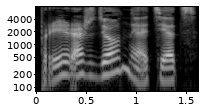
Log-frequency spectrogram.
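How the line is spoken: Icy tone. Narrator (Russian): ледяным тоном проговорил Макс

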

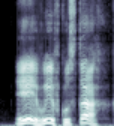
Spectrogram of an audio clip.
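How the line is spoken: Ringing shout. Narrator (Russian): крикнула звонким голосом

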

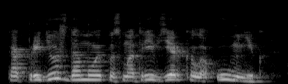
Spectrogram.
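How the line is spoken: Cold. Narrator (Russian): холодно сказал Светлов

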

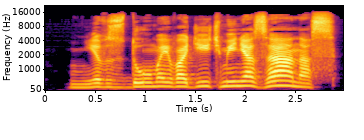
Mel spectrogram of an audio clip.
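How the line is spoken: Growled. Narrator (Russian): прорычал он

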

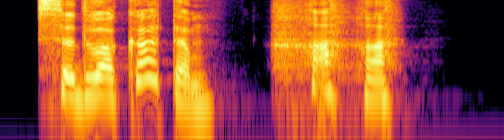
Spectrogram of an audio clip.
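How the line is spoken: Forced, fake laugh. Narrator (Russian): Матвей деланно, ненатурально рассмеялся

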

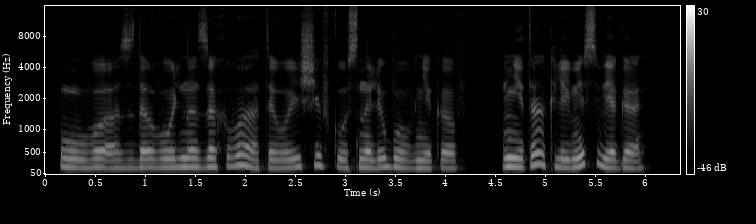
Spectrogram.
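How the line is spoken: Seductive purr. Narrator (Russian): Он соблазнительно замурлыкал

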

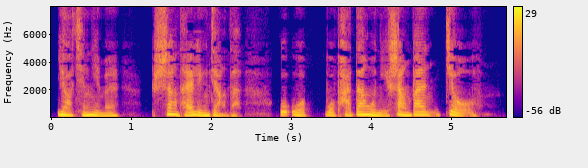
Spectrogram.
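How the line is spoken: Stammering, confused. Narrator (Chinese): 鹏飞没料到，不知道原因在哪儿，结结巴巴地说

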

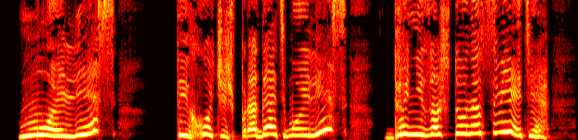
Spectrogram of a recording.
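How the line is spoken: Female shout. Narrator (Russian): закричала она

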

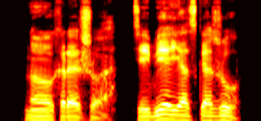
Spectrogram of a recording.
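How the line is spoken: Deep voice, hushed. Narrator (Russian): пробасил Грегори, стараясь, чтобы голос звучал как можно тише

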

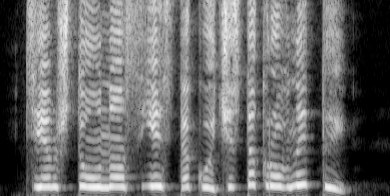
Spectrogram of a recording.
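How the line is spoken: Gleeful grin. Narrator (Russian): радостно осклабилась я

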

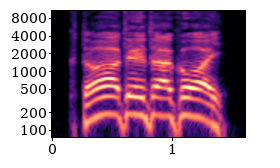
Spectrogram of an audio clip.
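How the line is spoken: Shouting. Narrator (Russian): закричал он

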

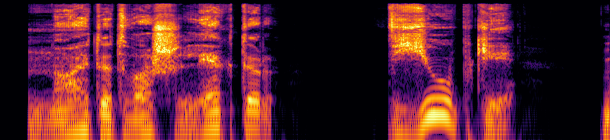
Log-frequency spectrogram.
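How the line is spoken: Puzzled whisper. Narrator (Russian): недоуменно прошептал Мэлори

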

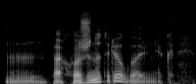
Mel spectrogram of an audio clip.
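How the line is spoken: Muttering. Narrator (Russian): пробормотал он

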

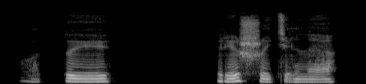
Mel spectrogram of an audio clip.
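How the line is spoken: Breathy exhale. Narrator (Russian): выдохнул он

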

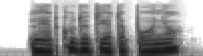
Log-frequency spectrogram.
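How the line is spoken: Plain. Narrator (Russian): спросил он

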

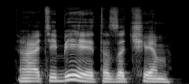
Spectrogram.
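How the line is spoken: Growl. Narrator (Russian): рыкнул Ладон

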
